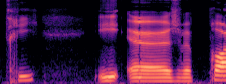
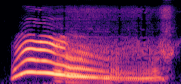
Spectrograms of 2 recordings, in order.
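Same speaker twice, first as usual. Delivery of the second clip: loud high-pitched laugh; high burst of laughter; 12 semitones higher, 3 dB louder than usual. Real, not acted. Big laugh.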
